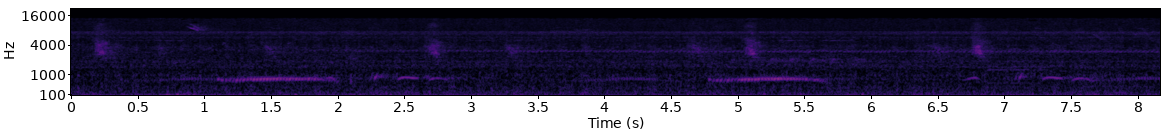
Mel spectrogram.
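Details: Ruddy Pigeon (subspecies berlepschi) at Rio Canandé, Ecuador, on 15 Dec 2012, gives low, hollow cooing phrases about every four seconds over a steady rainforest hum of insects and distant rumble.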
